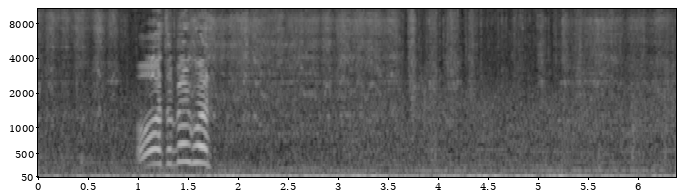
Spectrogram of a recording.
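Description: Steady low rumble of wind buffeting the camera microphone on a kayak. About a second in comes a short, wavering voice-like hum lasting under a second.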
